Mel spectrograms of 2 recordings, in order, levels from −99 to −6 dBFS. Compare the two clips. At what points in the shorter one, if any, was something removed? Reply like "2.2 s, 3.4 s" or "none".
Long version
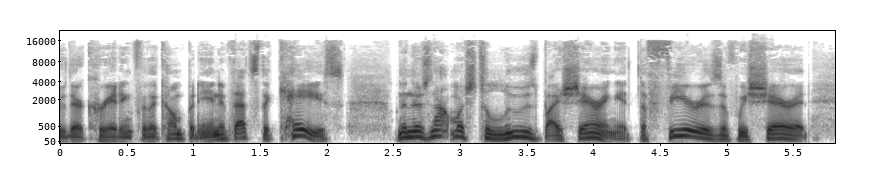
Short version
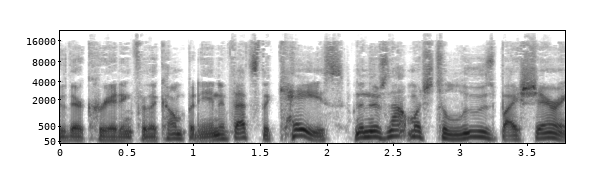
2.1 s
